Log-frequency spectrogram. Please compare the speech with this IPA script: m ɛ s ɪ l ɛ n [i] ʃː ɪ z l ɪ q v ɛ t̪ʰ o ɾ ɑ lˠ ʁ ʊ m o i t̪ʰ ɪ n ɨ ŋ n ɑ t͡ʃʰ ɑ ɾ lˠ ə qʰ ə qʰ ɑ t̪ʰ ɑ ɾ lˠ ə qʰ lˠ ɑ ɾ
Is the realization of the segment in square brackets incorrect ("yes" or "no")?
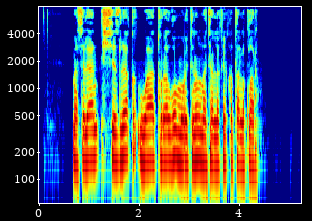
no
